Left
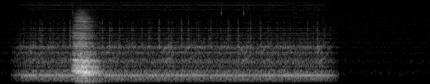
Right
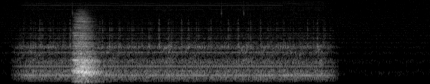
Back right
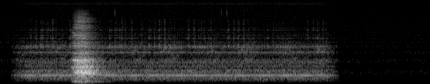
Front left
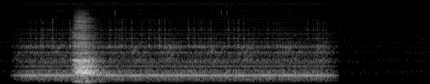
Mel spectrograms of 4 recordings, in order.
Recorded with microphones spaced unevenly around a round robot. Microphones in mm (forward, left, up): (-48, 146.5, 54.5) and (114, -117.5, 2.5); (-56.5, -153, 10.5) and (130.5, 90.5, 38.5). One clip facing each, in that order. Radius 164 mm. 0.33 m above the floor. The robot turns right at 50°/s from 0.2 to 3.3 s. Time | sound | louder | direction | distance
0.7 | breathing | even, even | 135° right | 4 m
